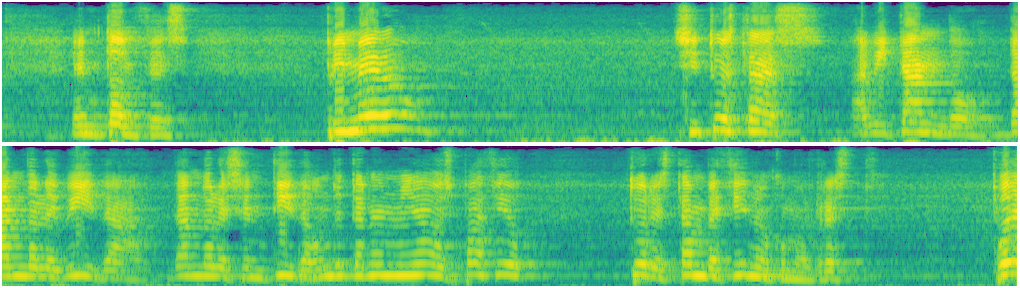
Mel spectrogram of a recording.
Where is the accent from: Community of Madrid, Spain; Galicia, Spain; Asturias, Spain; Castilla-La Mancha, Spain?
Galicia, Spain; yo soy gallego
